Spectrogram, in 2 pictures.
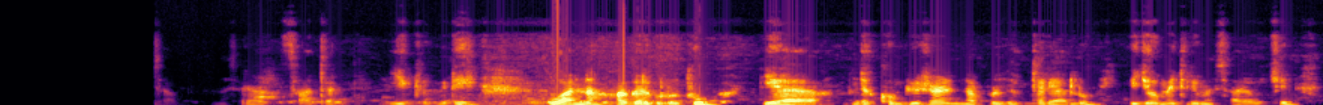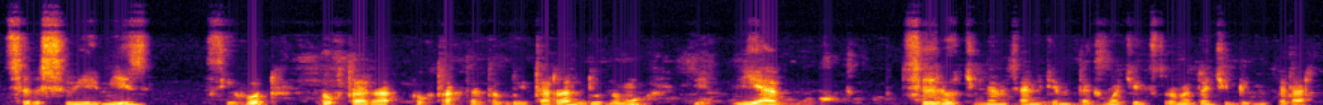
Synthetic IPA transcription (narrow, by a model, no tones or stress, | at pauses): saβ | məsɾejasat̪ʼən | jɪkʰɨŋɡɨd̪ihwanːaaɡəlɡɨlo̞t̪ʰu | jɛɨnd̪əkʰo̞mpjut̪ʰəɾɨnːapɾo̞d̪uk̚t̪ʰəɾjalːujɛd͡ʒeome̞t̪ɾiməsaɾjawo̞t͡ʃːɪn | sɨβsɨβjɛmːihɪz | siho̞n | pokt̪ɾakt̪ʰəɾt̪ʰəβɨlo̞jɪt̪ʼːərːalɨnd̪ihumd̪əɡmo̞ | jɛ | sɨɨlo̞t͡ʃːɪnləməsanːət̪jɛmːɨt̪ʼːəkʼːəmat͡ʃːɛwnɪnst̪ɾument̪ʰo̞t͡ʃːɪɡːəɲːubət̪ʰal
